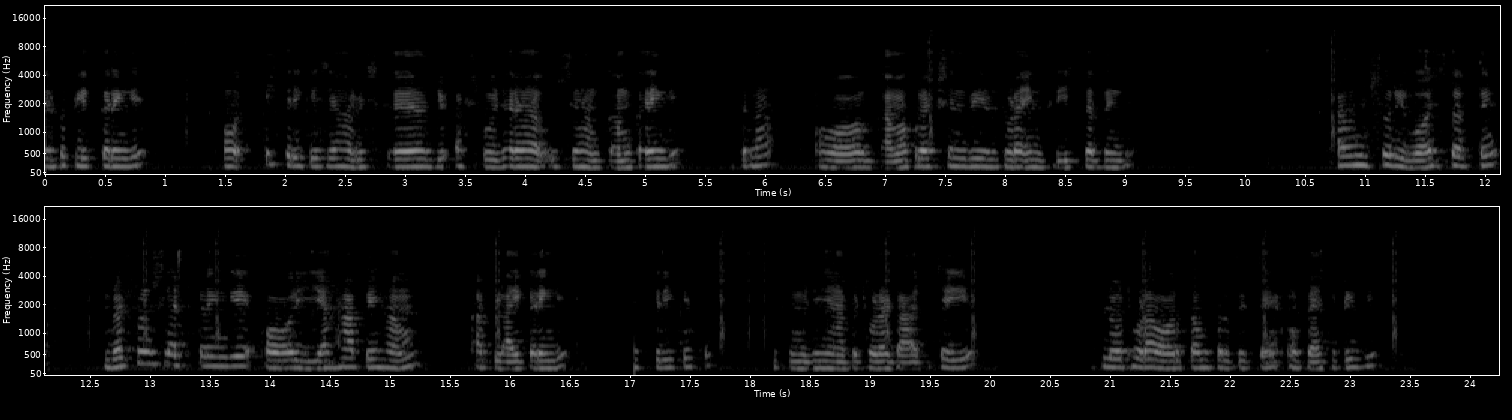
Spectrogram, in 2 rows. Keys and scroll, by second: 10.1 space, 11.4 ctrl+i, 12.7 space, 13.3 alt+space, 18.9 space, 23.7 space, 24.0 space.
